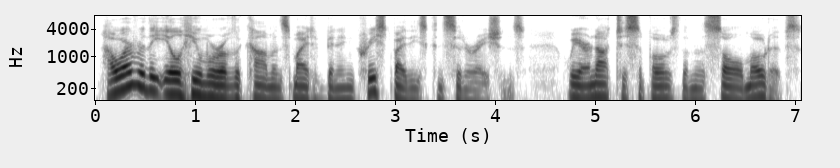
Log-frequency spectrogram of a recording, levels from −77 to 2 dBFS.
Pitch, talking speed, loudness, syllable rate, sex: 120 Hz, 195 wpm, -18 LUFS, 6.1 syllables/s, male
